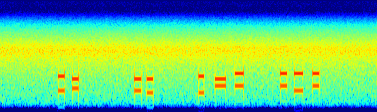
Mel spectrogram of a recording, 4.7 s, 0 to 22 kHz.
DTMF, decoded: 57 41 2*# #6#

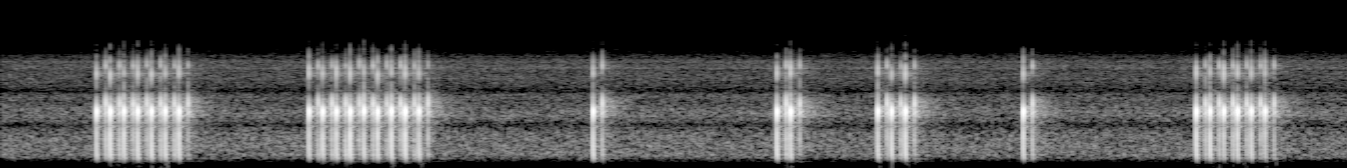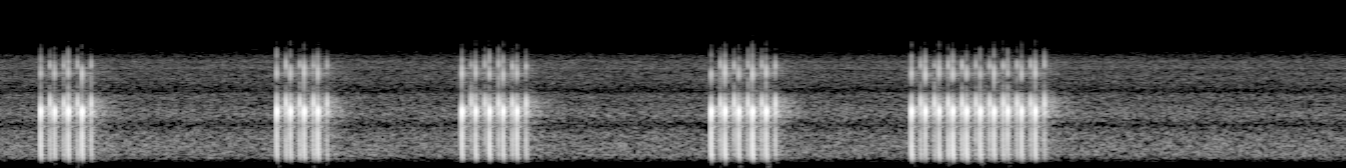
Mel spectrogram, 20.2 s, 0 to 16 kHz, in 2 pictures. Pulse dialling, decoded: 7 9 1 2 3 1 6 4 4 5 5 0

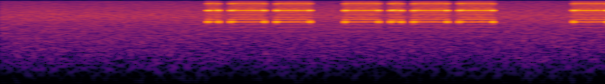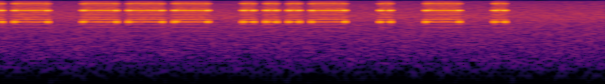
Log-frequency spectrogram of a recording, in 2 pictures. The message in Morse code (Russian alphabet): ВЫ МОЖЕТЕ

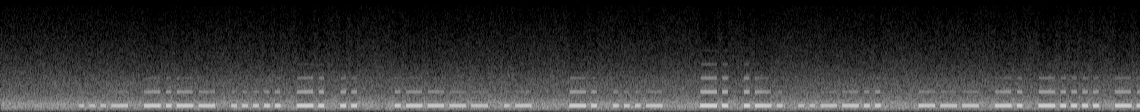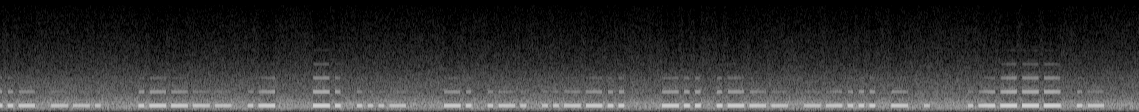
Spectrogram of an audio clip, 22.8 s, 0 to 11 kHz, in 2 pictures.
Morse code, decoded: VY5NI 1A NV NR? ON6XG 1A NV NR? DJ7TE 1A

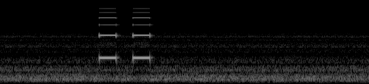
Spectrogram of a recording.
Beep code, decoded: 2 short

